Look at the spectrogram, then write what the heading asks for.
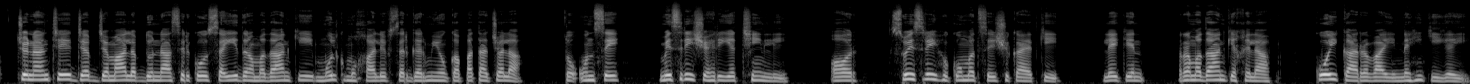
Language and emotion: Urdu, neutral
